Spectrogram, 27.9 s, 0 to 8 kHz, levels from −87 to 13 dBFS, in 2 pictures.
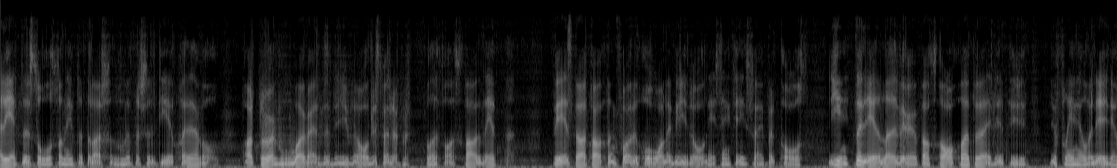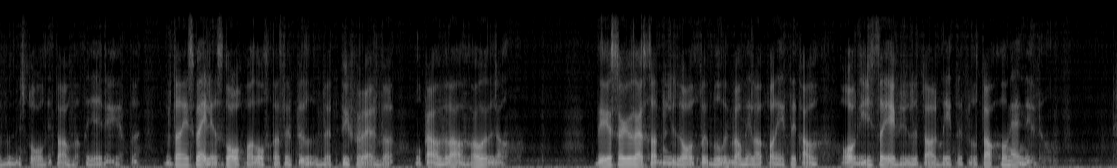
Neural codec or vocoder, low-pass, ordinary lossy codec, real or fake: autoencoder, 22.05 kHz, a latent of 192 numbers a frame, VITS, trained on many speakers; 7.2 kHz; none; fake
